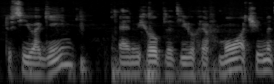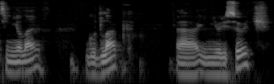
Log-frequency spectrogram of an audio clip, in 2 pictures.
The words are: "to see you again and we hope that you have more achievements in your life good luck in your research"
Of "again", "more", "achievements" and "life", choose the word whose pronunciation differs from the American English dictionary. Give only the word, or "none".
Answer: none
